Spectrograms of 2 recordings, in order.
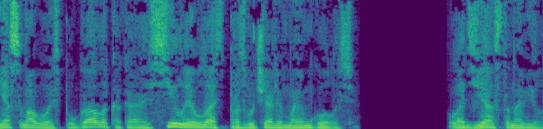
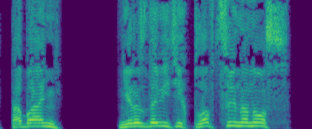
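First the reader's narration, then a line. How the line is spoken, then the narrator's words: Desperate yell. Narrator (Russian): Я сдержал вопль отчаяния, застрявший у меня в горле, и заорал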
